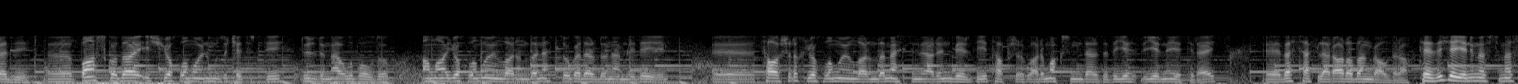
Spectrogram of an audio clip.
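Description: Four short gaps break the sound at 0.44 s (40 ms), 2.94 to 3.02 s (80 ms), 3.94 to 4.22 s (280 ms) and 6.92 to 7.12 s (200 ms). Each time the real signal gives way to steady, featureless noise and then returns abruptly. This is sound dropped by the voice detector: the sender likely judged these stretches to be background and stopped transmitting, and the receiver filled the gap with comfort noise. On a spectrogram each gap is a flat, uniform smear where the harmonic or textured detail vanishes. The waveform shows a sudden flat band with hard edges. Between 12.3 and 12.5 s there is also comfort noise in place of the background. The actual background, about 21 dB below the loud passages, is swapped for smooth synthetic noise for 200 ms, with a level shift of only about 1 dB. The swap is therefore heard as a change of texture more than of loudness, likely from discontinuous transmission during a pause. 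On a spectrogram the fine grain of the background turns into an even, structureless wash, and the waveform's noise floor goes unnaturally regular. The call path itself passes nothing above 4 kHz, which fits narrowband G.711 A-law coding.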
